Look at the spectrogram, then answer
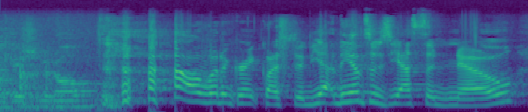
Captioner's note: laughs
